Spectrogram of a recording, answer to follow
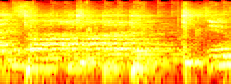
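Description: Christian worship song: a group of voices singing together over instrumental backing, with low bass notes and occasional percussion hits.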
